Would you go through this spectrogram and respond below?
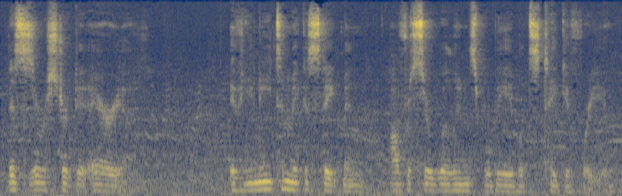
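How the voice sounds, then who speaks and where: A man's voice: on the low side, a little fast, noisy background, lightly acted. A man playing a nervous, awkward small-town police officer in an audio roleplay, hesitant and apologetic in manner. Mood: stern, guarded. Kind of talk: audio roleplay acting, one-sided dialogue.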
